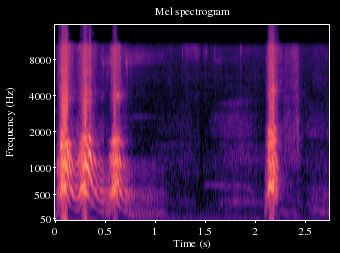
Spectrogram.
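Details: Siberian Husky from a puppy litter giving three quick, sharp, high barks in close succession, then a brief pause and a single further bark; quiet background otherwise.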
